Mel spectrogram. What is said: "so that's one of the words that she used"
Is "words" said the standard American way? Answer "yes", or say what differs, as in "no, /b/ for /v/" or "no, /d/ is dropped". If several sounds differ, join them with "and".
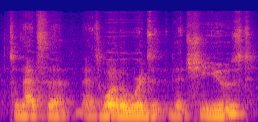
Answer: yes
